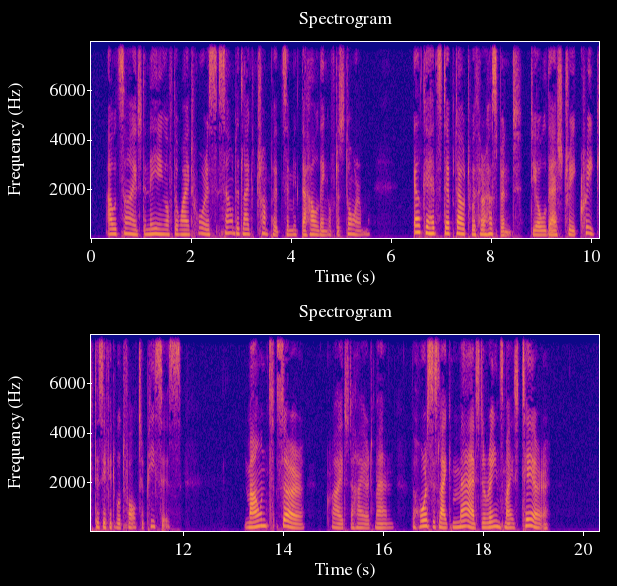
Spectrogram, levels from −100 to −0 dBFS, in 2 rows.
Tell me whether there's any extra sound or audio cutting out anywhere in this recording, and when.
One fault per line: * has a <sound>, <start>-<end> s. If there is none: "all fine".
all fine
